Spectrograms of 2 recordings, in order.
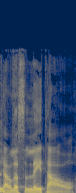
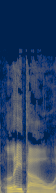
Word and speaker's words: Carlos Leitão: Donc, dans la même veine, notre ministre des Finances, Carlos Leitão, ou en tout cas, je ne sais jamais comment le prononcer. – Carlos Leitão. – Leitão. Ouais. Carlos Leitão.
